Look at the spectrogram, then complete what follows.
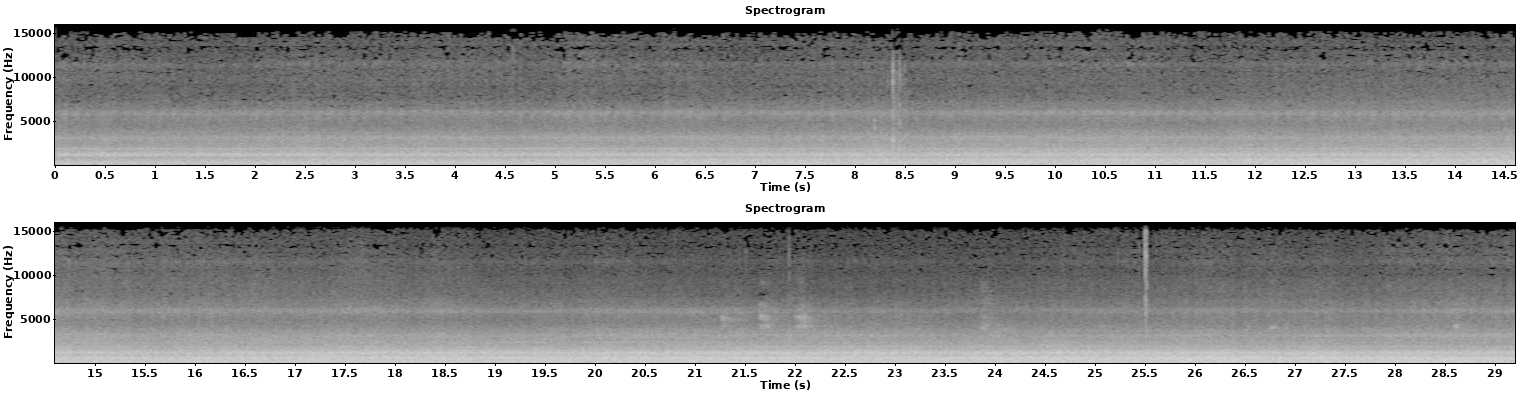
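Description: Diesel train engines running steadily at a station, a continuous mechanical drone with steady tones in it, growing gradually louder.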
